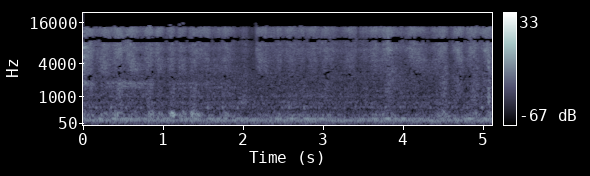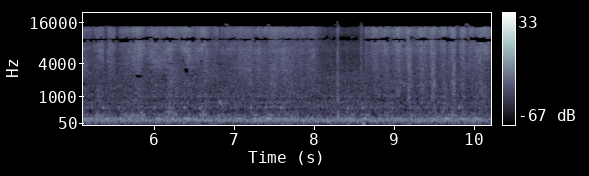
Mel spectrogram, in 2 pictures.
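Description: A damp wipe rubbing in circles over Louis Vuitton's coated monogram canvas, working saddle soap in: a soft, continuous rubbing. A steady low hum runs underneath.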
